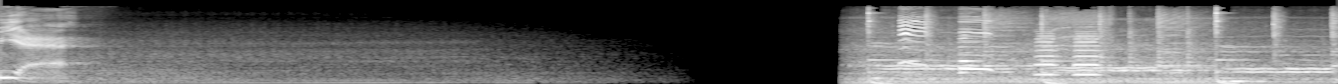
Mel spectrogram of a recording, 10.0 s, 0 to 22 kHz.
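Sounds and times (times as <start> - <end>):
faint low engine rumble: 0.0 - 5.0, 6.4 - 9.4.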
